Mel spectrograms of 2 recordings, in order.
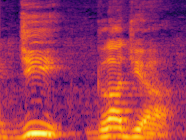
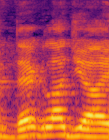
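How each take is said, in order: First: The first syllable sounds like 'di'. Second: The first syllable sounds like 'de'. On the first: The speaker calls it right. "é digladiar. E deve ser escrito com I" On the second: The speaker calls it wrong. "O verbo não é degladiar"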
